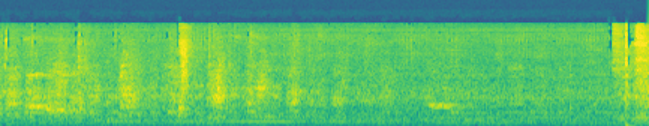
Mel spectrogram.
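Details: Boxer and Great Dane playing together: steady rapid panting with a couple of brief high whimpers, soft scuffling, and a sharp thump at the close.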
